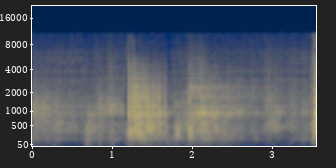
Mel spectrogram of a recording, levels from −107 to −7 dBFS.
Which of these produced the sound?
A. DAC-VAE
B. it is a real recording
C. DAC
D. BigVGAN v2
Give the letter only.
D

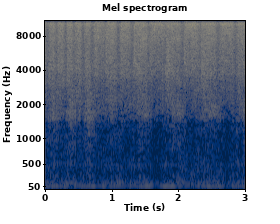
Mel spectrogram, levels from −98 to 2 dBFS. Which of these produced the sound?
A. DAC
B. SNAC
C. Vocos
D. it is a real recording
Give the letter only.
D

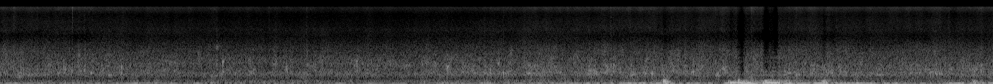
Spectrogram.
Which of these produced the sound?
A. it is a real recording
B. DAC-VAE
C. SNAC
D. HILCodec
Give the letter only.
B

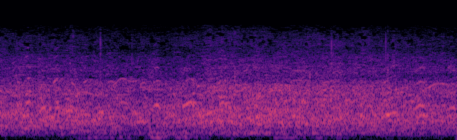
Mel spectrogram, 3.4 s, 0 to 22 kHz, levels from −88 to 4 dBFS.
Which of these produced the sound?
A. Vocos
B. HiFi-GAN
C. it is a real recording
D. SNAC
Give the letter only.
C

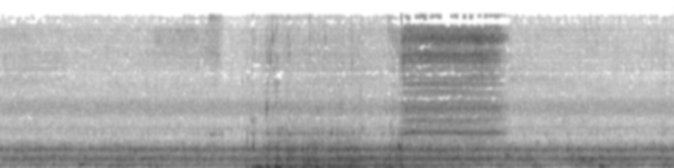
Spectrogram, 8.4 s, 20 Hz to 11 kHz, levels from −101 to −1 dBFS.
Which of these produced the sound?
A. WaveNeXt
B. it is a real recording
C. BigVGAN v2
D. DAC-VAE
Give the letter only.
C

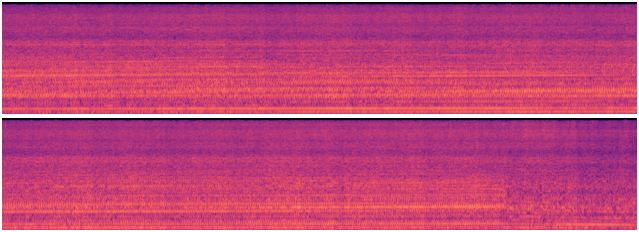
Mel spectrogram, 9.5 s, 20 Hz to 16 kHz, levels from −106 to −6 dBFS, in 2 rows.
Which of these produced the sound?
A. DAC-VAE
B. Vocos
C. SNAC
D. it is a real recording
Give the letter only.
D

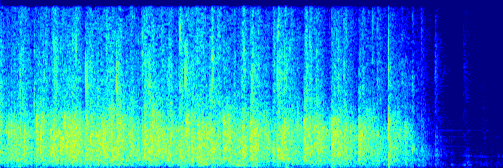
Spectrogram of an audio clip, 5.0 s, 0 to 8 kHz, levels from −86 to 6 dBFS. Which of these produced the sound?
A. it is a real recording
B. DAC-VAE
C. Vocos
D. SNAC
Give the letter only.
A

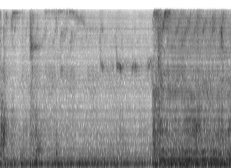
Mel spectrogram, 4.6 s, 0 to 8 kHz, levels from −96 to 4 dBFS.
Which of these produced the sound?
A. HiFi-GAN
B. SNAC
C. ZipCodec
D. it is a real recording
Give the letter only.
A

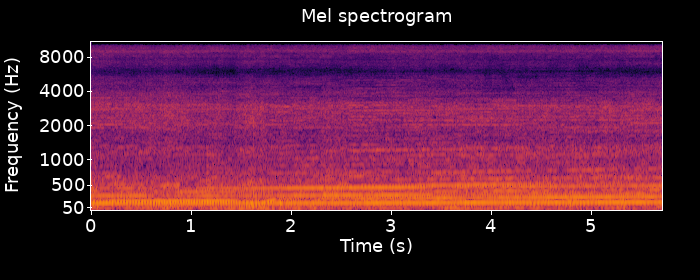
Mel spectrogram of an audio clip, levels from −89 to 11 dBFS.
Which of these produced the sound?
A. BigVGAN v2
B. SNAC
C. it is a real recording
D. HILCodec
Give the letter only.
B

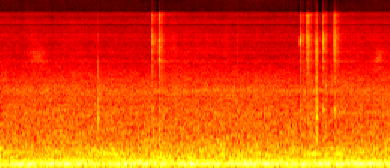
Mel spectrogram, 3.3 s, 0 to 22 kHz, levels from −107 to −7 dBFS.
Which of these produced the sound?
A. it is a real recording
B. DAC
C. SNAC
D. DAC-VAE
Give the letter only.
D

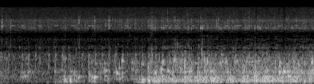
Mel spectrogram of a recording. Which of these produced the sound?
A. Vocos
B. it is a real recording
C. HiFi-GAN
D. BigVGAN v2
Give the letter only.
B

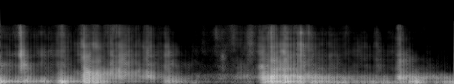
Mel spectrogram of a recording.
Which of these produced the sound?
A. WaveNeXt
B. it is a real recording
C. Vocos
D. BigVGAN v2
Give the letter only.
C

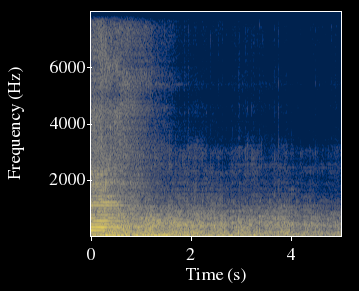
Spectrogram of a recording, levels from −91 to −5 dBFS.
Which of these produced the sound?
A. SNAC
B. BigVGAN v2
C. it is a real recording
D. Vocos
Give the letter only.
A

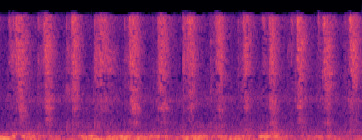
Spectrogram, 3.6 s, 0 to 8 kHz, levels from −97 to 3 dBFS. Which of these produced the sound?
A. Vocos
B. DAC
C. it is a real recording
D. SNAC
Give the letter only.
C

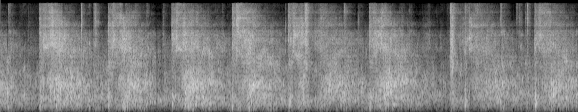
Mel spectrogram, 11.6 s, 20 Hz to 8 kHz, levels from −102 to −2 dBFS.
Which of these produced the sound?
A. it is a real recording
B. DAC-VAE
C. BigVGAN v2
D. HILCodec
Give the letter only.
D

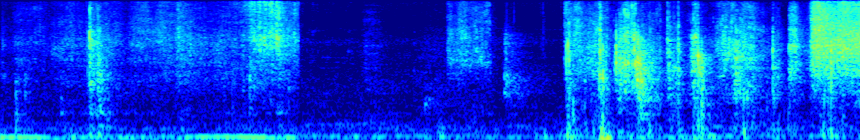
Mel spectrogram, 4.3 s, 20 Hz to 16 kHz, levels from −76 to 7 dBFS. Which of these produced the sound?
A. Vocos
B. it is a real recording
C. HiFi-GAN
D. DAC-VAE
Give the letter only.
B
